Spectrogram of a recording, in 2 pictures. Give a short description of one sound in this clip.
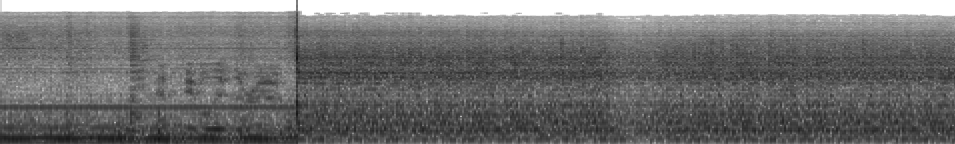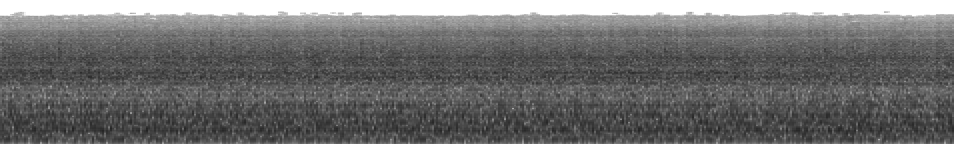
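Loud, harsh electronic noise music drones and buzzes through a room.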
